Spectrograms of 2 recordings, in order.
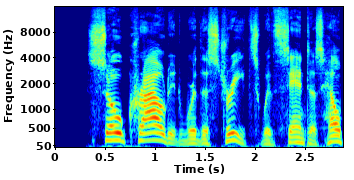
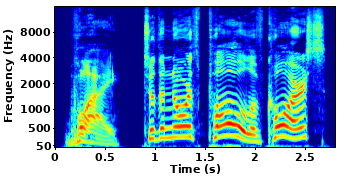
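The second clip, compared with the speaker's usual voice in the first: rising high and loud on North Pole; a conductor proudly announcing the destination; cheerful conductor; 9 semitones higher, 5 dB louder than usual. Acted. Conductor voiced in story.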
